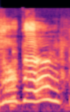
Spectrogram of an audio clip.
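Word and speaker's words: Øvredal: An O with a line through it. V-R-E-D-A-L. – Overdahl. – How do you pronounce that? – Overdahl. – That mess. – Andre Overdahl.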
